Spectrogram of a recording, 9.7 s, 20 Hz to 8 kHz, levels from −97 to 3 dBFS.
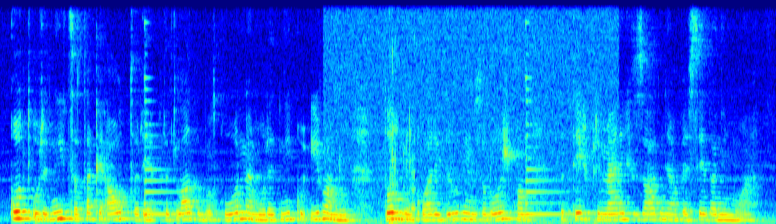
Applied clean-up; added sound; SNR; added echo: none; Burping, eructation + Plucked string instrument; 15 dB; none.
